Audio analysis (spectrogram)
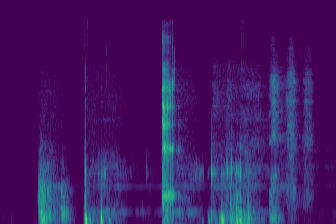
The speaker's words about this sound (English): He's on a roll with those burps. They're getting weaker, though.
